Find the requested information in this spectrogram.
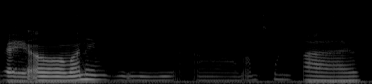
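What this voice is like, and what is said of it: Whispering. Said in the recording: “why you whispering? Why you whispering?”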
